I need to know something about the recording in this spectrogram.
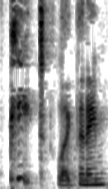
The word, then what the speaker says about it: Pete: So if this was pet, but we just changed that eh to a long sound, what's a long E say? E, like eagle. Read this word now. E. We just changed pet to Pete, like Pete the cat, by adding a silent, sneaky E.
